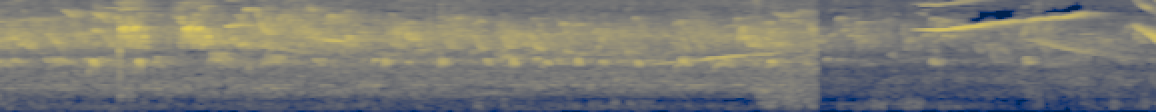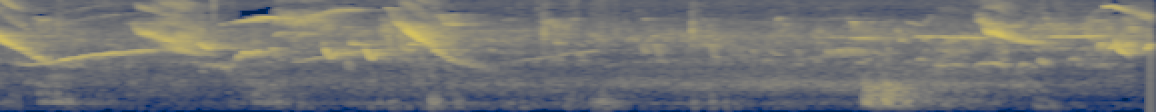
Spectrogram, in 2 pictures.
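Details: Loud, clear European bee-eater calls in Extremadura: a burst of overlapping swooping and rising whistled notes from several birds, first over a busy chorus, then standing out in quieter countryside.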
